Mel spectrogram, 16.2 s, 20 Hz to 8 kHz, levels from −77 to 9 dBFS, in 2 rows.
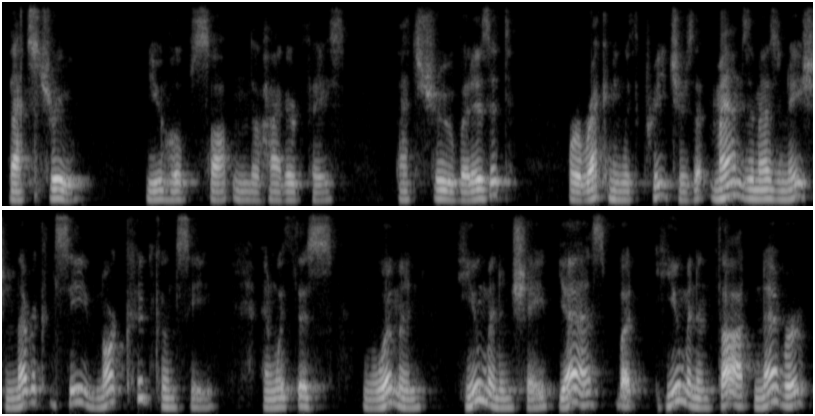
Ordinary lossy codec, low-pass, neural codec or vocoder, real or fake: Opus, 32 kbps; 7.2 kHz; none; real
